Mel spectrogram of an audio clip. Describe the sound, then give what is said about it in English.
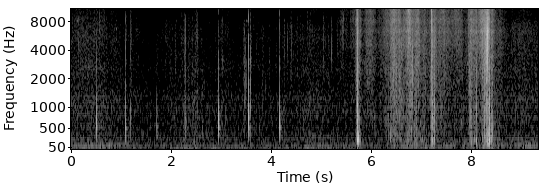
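Footsteps of someone walking back over: a steady series of faint, evenly spaced taps, then a few louder thumps near the end. “Oh, let me walk back over and pick you up.”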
